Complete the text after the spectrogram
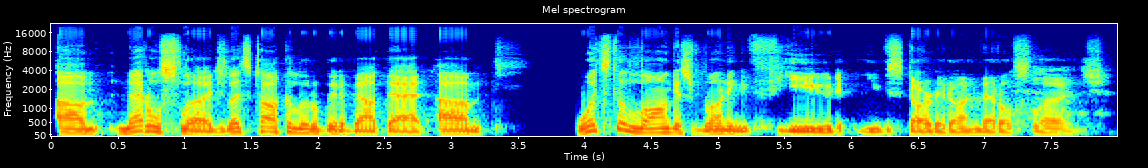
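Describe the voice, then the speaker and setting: A man hosting a podcast, asking interview questions in a measured way. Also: on the low side, sing-song, darkish tone, dry recording. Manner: measured, asks questions, short agreements. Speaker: podcast host.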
